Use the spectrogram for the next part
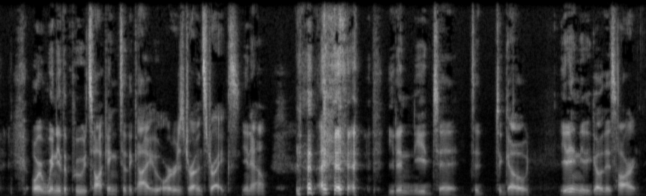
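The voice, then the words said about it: Strained, damaged voice. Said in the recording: “I don't think I can talk that long. Y'all could probably hear my voice is fucked up.”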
